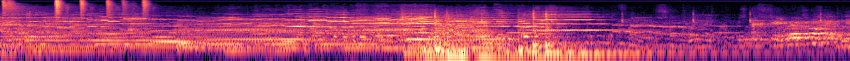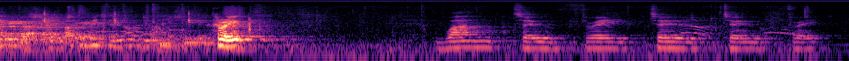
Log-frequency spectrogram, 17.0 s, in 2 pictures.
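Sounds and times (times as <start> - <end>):
orchestra playing: 0.0 - 8.0
bellscape: 0.0 - 8.2.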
